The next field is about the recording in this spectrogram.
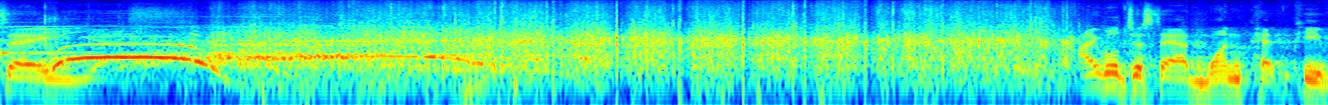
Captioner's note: applause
